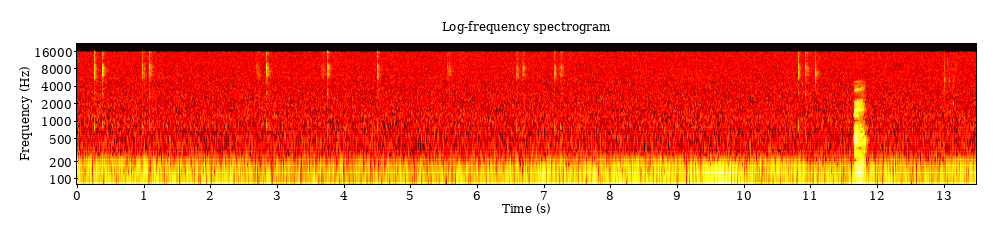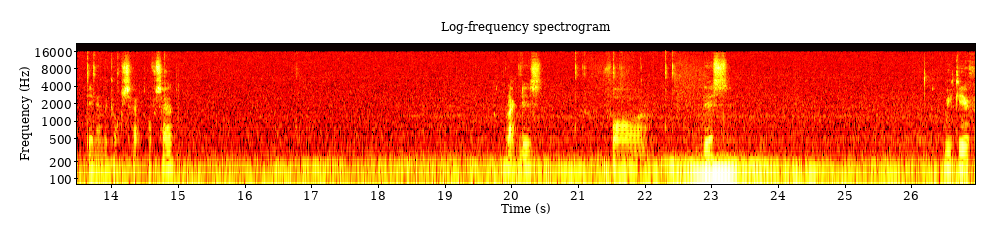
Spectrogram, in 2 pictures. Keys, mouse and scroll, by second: 0.2 click, 0.9 click, 2.6 click, 3.6 click, 4.5-5.7 drag, 6.5 click, 7.1 click, 10.8 click, 13.6 click, 14.0 click, 15.2-15.7 ctrl+scroll up 4, 16.7-20.3 drag, 20.9 click, 21.5 click, 22.3 click.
